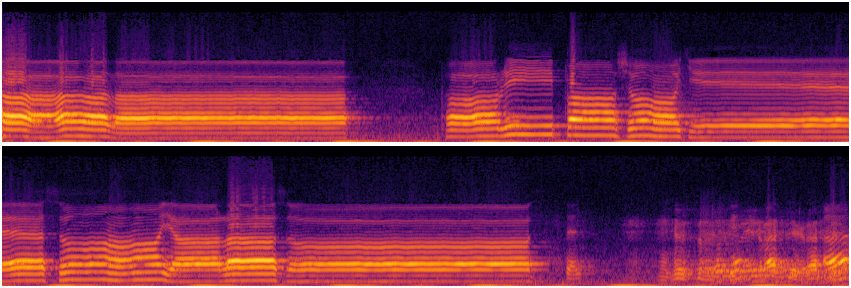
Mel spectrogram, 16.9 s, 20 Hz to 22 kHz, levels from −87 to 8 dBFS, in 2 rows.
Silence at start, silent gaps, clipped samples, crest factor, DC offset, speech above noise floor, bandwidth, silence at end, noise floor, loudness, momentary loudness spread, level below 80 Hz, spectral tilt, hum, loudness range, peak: 0 s; none; under 0.1%; 12 dB; under 0.1%; 19 dB; 6.8 kHz; 0 s; -32 dBFS; -12 LUFS; 12 LU; -28 dBFS; -7 dB/octave; none; 5 LU; 0 dBFS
